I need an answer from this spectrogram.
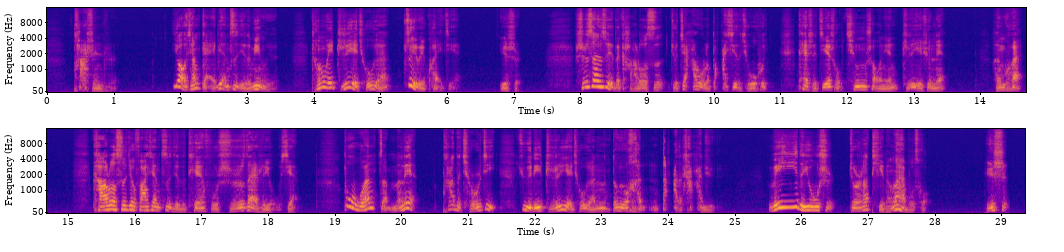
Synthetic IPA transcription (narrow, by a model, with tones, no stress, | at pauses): t̪ʰa˥ʂə˥nʈ͡ʂɻ̩˥˩ | jɑ˥˩ʊɕjɑ˧˥ŋka̰˨˩ɪpjɛ˥˧nt͡sɹ̩˥˩t͡ɕi˨˩d̪ə˦mi˥˧ŋɥḭ˥˩n | ʈ͡ʂʰɤ˧˥ŋwe˧˥ɪʈ͡ʂɻ̩˧˥jɛ˥˩t͡ɕʰjo˧˥ʊjɥɛ˧˥n | t͡swe˥˩ɪwe˧˥ɪkʰwa˥˩ɪt͡ɕjɛ̰˧˥ | i˧˥ʂɻ̩˥˩ | ʂɻ̩˧˥s̬a˥ns̬we˥˩ɪd̪ə˩kʰa̰˨˩lwɔ˧˥sɹ̩˥t͡ɕjo˥˩ʊt͡ɕja˥ɻu˥˩lə˩pa˧˥ɕi˥d̪ə˨t͡ɕʰjo˧˥ʊxwe˥˩ɪkʰa˥ɪʂɻ̩˨˩t͡ɕjɛ˥ʂo˥˩ʊt͡ɕʰi˥ŋʂɑ˥˩ʊnjɛ˧˥nʈ͡ʂɻ̩˧˥jɛ˥˧ɕy˥˧nljɛ˥˩n | xə˨˩nkʰwa˥˩ɪ | kʰa˨˩lwɔ˧˥sɹ̩˥t͡ɕjo˥˩ʊfa˥ɕ̬jɛ˥˧nt͡sɹ̩˥˩t͡ɕi˨˩d̪ə˦t̪ʰjɛ˥nfu˧˥˩ʂɻ̩˧˥t͡sa˥˧ɪʂɻ̩˥˩jo˨˩ʊɕjɛ̰˥˩n | pu˥˩kwa˧˥nt͡sə˨˩nmə˦ljɛ˥˩n | t̪ʰa˥d̪ə˨t͡ɕʰjo˧˥t͡ɕi˥˧t͡ɕy˥˩li˧˥ʈ͡ʂɻ̩˧˥jɛ˨˩t͡ɕʰjo˧˥ʊɥɛ˧˥nə˨t̪o˥ʊjo˧˥ʊxə˨˩nt̪a˥˩d̪ə˩ʈ͡ʂʰa̰˧˥t͡ɕy̰˥˩ | we˥ɪi˥d̪ə˨jo˥ʊʂɻ̩˥˩t͡ɕjo˥˧ʂɻ̩˥˩t̪ʰa˥t̪ʰḭ˨˩nɤ˧˥ŋxa˧˥ɪpu˧˥t͡sʰwɔ̰˥˩ | y˧˥ʂɻ̩˥˩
